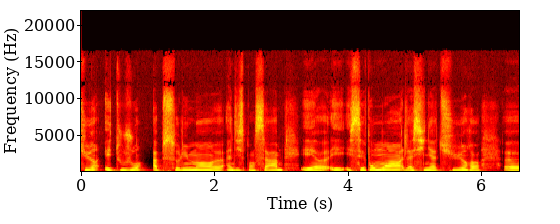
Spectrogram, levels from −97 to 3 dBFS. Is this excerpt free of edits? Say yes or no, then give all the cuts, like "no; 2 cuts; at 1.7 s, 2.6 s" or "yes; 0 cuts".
no; 2 cuts; at 4.3 s, 4.8 s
